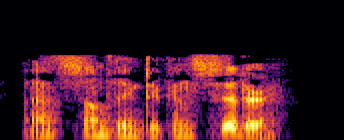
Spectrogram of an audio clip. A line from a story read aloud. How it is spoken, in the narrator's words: Archer murmured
